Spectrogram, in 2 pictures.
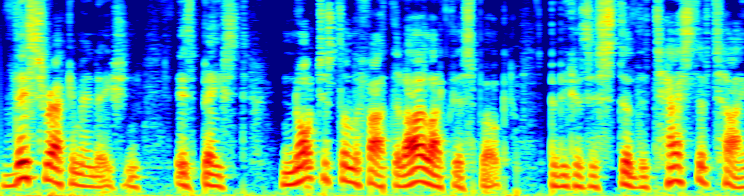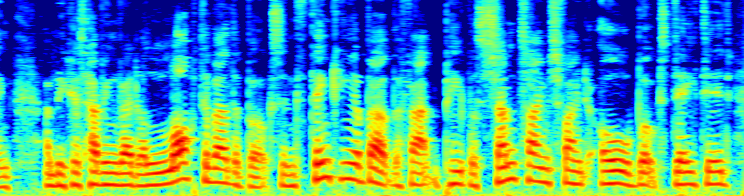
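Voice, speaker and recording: The voice is somewhat breathy, with a dark, mellow tone and a British accent. It moves at a fairly quick pace with lively intonation. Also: man, fairly high pitch for a man. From Britain. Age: 60s. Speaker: bookseller. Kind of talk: book recommendation video.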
